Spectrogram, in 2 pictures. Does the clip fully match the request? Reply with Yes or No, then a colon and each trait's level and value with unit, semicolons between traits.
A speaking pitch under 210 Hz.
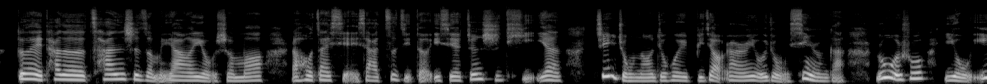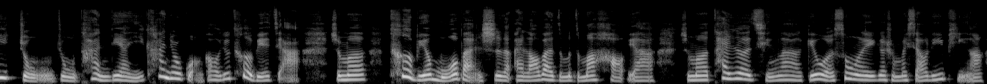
Yes: high, 200 Hz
